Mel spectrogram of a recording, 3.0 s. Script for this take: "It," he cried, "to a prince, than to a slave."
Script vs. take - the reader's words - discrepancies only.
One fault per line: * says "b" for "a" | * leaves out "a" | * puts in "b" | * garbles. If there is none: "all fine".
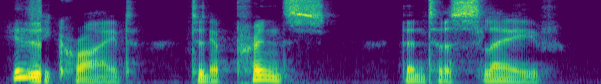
all fine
